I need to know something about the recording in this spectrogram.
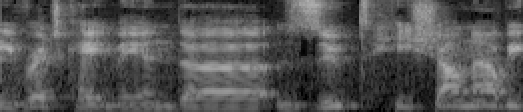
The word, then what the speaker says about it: Zoet: Marcus says, Zoot is pronounced as Zoot. Just thought I want you to know. Well, thank you, dude. I didn't know. I assumed it was Zoet, which, because that's how you would phonetically pronounce his name if you spelling out Zoet, Zoet.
